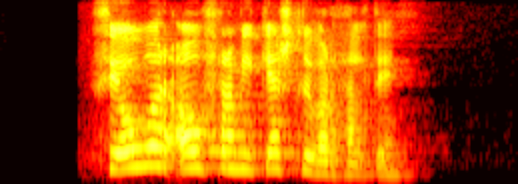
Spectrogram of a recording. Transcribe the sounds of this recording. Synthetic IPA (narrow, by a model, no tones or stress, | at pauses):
θjoːwaɾaːwfɾamicɛst̪lʏvaɾðhalt̪ɪ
